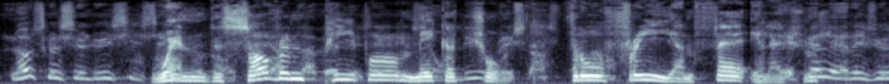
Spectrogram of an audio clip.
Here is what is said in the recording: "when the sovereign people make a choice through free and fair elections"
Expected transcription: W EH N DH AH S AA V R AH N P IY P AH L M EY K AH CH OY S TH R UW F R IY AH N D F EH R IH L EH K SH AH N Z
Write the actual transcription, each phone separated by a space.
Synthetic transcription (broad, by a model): W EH N DH AH S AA V R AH N P IY P AH L M EY K AH CH OY S TH R UW F R IY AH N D F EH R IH L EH K SH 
